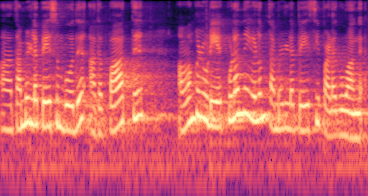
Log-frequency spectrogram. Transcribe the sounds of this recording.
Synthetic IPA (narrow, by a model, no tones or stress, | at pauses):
t̪ɐmɪɻːɐpeːsɯmpoːðɯʔɐðɐpːaːɾt̪ɯ | ʔɐʋɐŋɡɐɭɯɽɐjɐkʊɻɐnd̪ɐɪɣɐɭɯmt̪ɐmɪɻɭɐpeːsipɐɻɐɣɯʋaːŋɡɐ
